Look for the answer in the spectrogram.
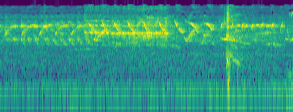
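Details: A caged sunbird at a bird shop, in full singing form, pours out a fast, high twittering song of thin sweeping and trilled notes, steady throughout, with one sharp click and faint background noise.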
